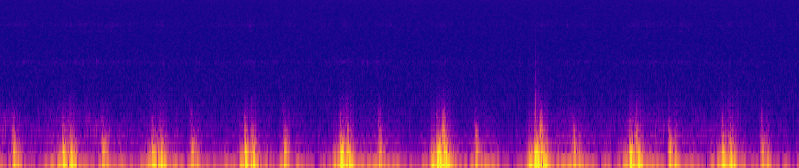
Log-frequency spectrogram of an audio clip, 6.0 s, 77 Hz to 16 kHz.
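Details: Heartbeat recorded a few minutes after morning exercise: low thumps at about 80 per minute with slightly uneven gaps between beats, sinus arrhythmia during recovery.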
